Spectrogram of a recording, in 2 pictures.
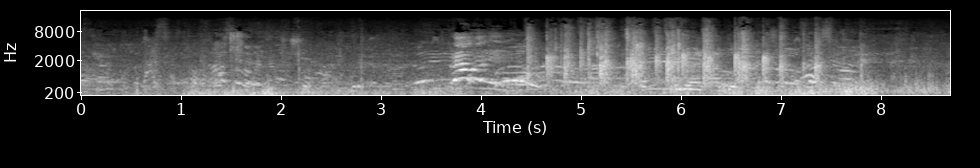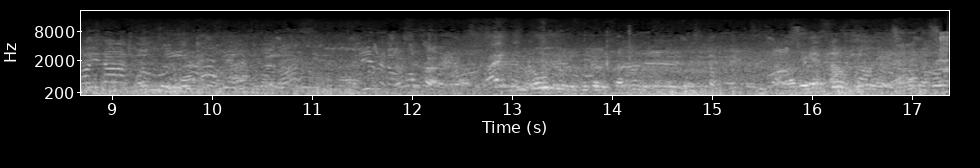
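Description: Teenage boys shout and call to each other outdoors.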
